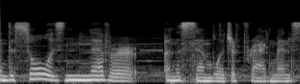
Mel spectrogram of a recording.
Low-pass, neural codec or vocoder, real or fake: 7.2 kHz; none; real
